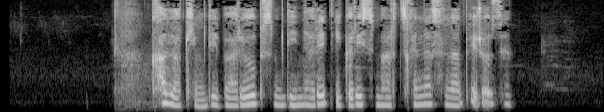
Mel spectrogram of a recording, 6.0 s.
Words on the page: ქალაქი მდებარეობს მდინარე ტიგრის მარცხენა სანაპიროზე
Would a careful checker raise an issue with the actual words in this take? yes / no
no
